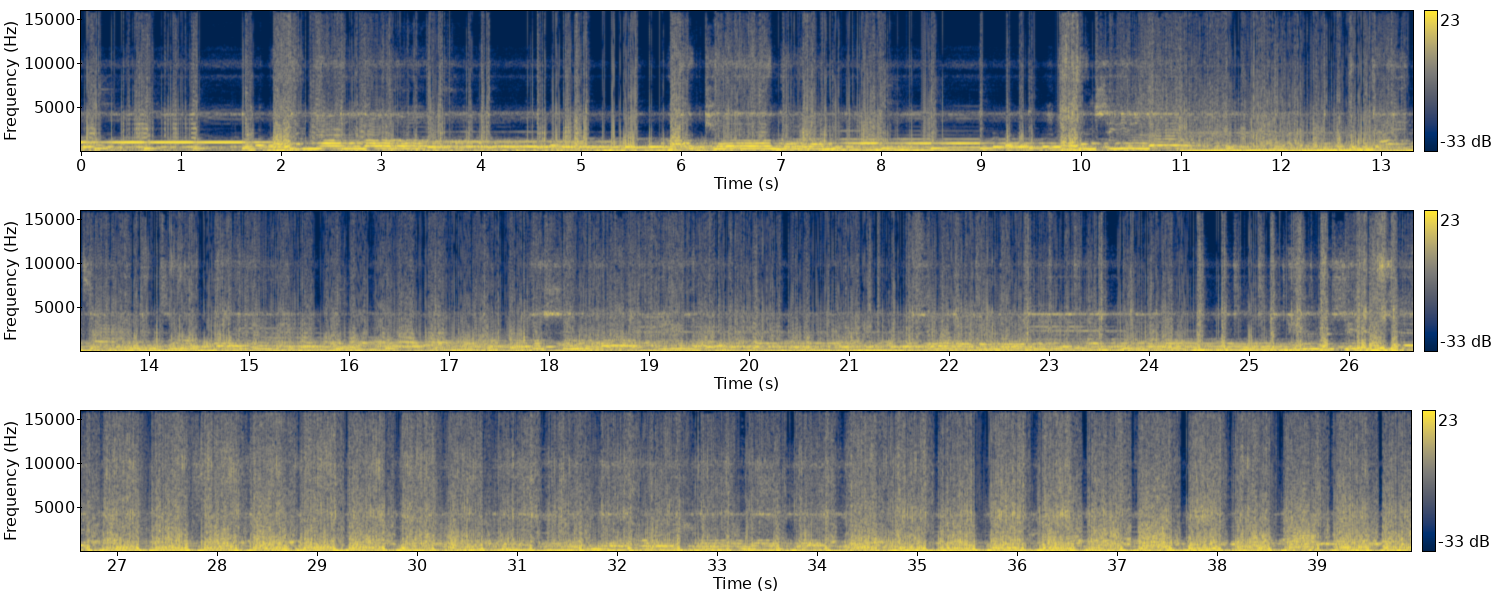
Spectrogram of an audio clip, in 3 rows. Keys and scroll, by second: 0.0 Down, 0.1 Down, 0.3 Down, 0.6 Down, 0.8 Down, 1.0 Down, 1.3 Down, 1.7 Return.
